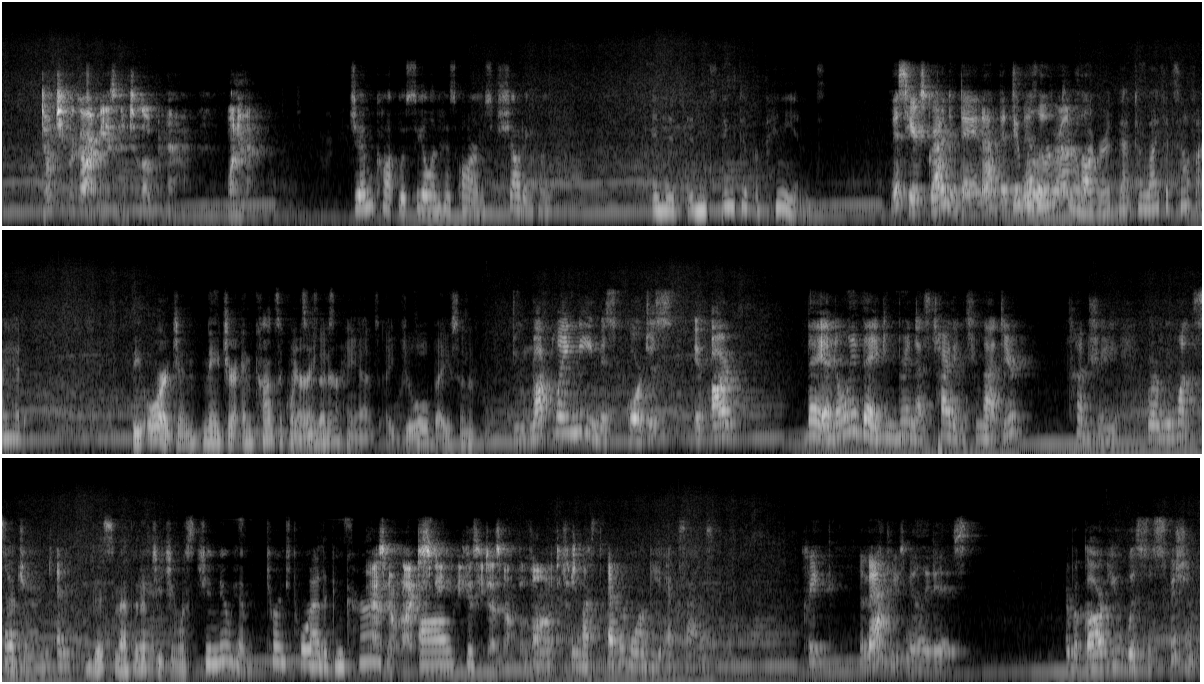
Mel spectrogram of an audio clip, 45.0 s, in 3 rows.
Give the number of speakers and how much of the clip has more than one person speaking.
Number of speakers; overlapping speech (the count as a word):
nine, about 14%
